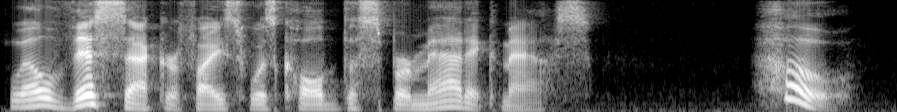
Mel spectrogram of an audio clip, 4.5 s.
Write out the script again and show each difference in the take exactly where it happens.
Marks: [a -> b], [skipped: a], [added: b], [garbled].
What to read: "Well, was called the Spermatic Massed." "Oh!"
"Well, [added: this sacrifice] was called the Spermatic [Massed." -> Mass] "Oh!"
